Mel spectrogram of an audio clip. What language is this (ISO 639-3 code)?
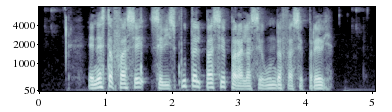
spa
